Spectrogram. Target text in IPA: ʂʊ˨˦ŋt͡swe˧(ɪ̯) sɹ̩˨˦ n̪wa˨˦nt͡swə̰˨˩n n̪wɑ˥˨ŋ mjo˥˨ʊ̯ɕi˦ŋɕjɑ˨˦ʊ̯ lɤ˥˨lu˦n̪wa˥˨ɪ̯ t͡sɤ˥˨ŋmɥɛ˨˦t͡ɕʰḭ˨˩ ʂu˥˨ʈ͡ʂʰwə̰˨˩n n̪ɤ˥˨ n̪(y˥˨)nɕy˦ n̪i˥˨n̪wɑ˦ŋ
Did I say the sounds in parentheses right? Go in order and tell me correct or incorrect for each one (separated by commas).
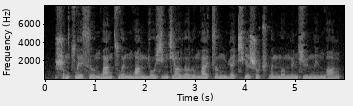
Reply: correct, correct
